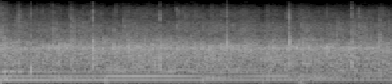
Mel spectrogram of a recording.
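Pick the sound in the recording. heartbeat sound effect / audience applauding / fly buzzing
audience applauding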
